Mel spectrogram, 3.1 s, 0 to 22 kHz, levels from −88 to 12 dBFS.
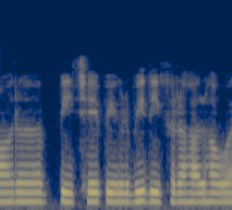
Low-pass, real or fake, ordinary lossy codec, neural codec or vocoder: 7.2 kHz; real; AAC, 48 kbps; none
